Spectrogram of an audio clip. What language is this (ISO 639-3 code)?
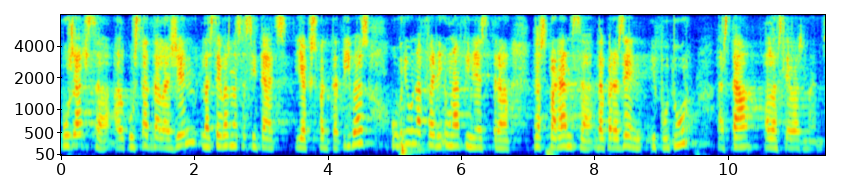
cat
